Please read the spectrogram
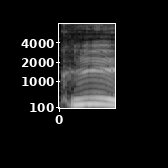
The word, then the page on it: qu: provençal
